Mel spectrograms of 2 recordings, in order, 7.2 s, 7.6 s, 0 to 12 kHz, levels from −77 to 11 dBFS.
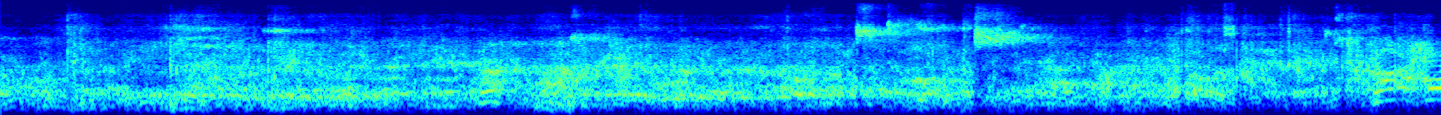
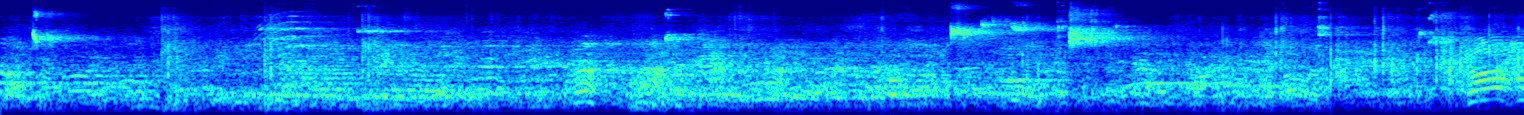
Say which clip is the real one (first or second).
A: second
